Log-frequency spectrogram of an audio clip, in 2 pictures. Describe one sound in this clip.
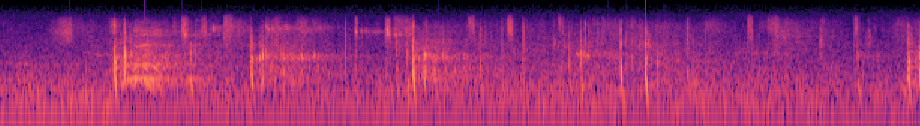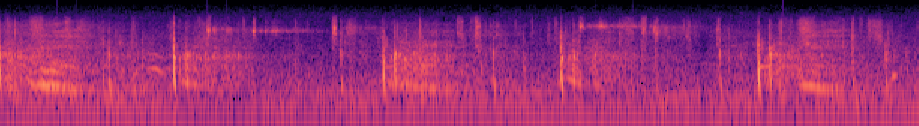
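Tennis rackets strike a ball back and forth in a steady rally.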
